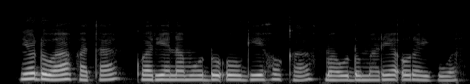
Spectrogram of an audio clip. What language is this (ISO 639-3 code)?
kik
